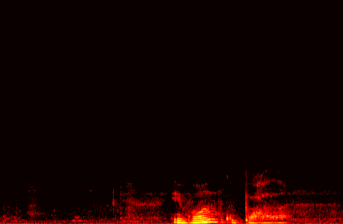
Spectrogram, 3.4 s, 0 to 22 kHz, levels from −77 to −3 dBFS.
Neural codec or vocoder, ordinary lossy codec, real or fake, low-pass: codec, 16 kHz, 16 kbps, FunCodec, trained on LibriTTS, 50 frames a second; MP3, 48 kbps; fake; 5.4 kHz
